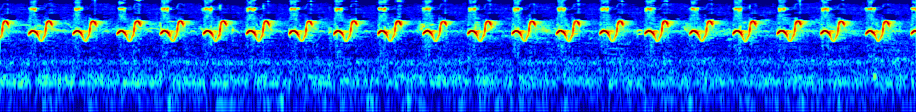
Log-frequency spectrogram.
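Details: Very regular rapid song of the chim sâu xanh: repeated two-part whistled phrases, a short drop then a sharp rise, about three per second, accompanied by thin high ticks and soft background noise.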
